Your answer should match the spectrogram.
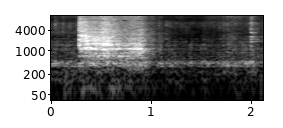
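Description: A stainless-steel bench scraper scraped once across a wooden cutting board, gathering chopped oyster mushrooms; a short scrape of under a second.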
